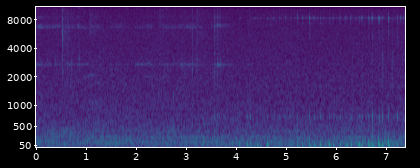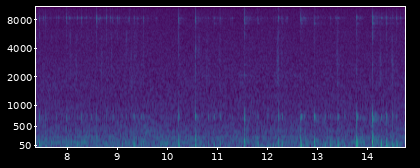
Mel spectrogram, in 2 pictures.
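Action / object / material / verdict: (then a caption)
tap / small glass jar / glass / none. A small, clear, empty glass jar is held upside down while long nails tap on its base and threaded rim. The result is soft, quick clicks and light taps with a faint high glassy ring, sparse at first and then coming faster and a little louder toward the end.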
